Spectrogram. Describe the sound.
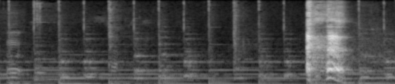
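A single short, harsh cough bursts out near the end, loud and close, over a steady rhythmic music bed with a faint voice in the background.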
